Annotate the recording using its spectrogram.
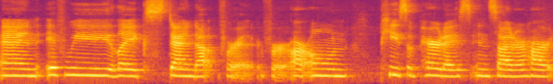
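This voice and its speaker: A woman speaks in a fairly high pitch with monotone, flat intonation, and audible room echo surrounds her voice. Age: 30s. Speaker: vlogger. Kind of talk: casual monologue. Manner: rambling with many fillers.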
